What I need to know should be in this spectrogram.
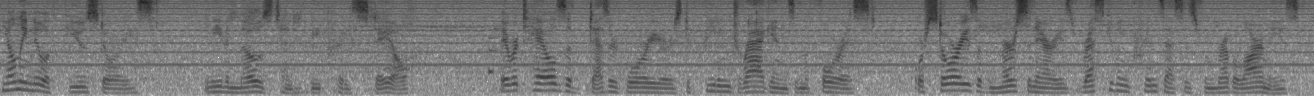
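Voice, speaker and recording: A woman playing a loyal, frank young desert mercenary in a video game, with loud music behind her. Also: sits low, moderate pace, natural voice, poor audio. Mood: wry, reminiscing.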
